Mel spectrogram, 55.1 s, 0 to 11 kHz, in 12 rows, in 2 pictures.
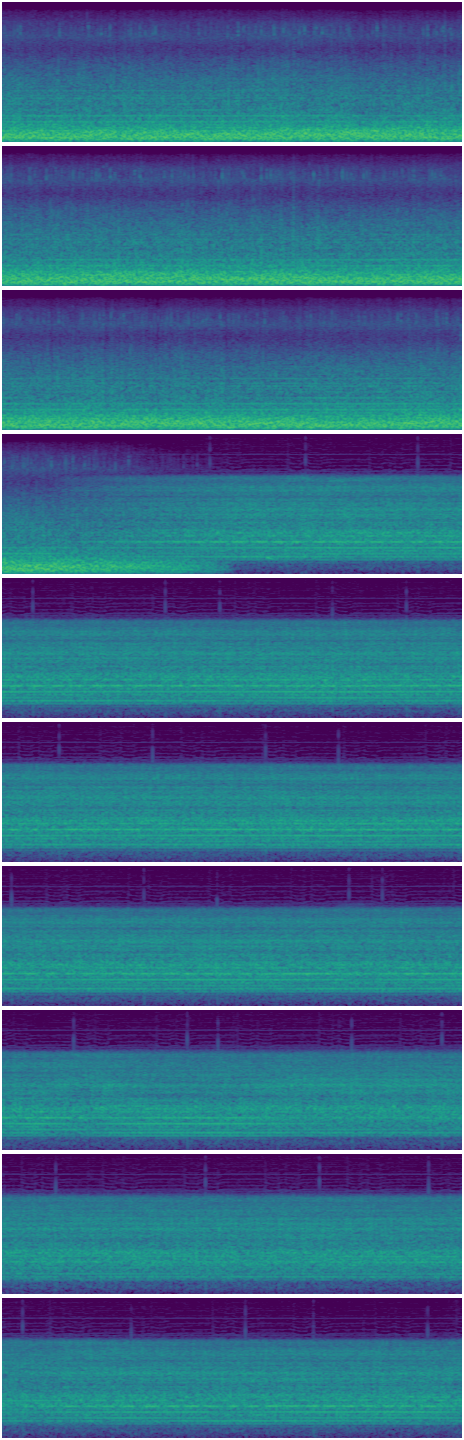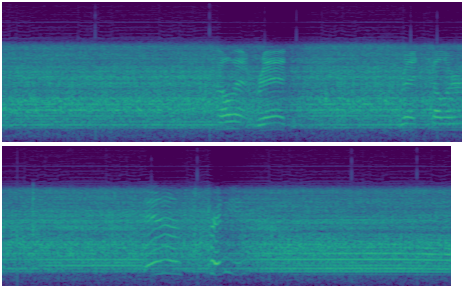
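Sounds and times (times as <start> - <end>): wind noise: 0.0 - 16.1
light aircraft engine and propeller: 0.0 - 55.0.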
